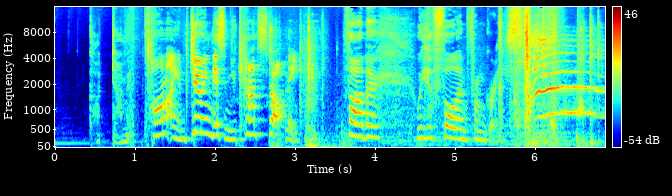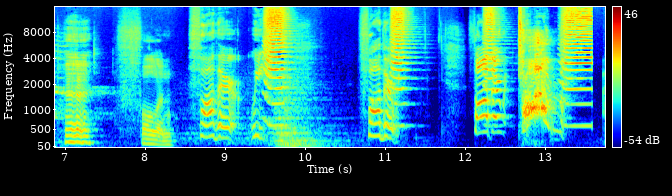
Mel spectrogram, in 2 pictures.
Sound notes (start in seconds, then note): 5.3 a trapdoor opens; 5.9 hazel screams; 10.8 air horn; 13.0 air horn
